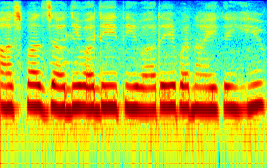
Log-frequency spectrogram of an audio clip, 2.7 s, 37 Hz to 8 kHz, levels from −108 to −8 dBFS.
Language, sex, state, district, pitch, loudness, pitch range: Hindi, female, Punjab, Kapurthala, 255 Hz, -13 LUFS, 245-255 Hz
